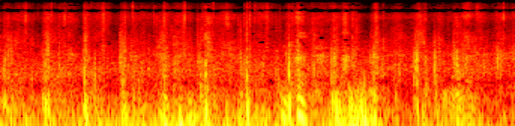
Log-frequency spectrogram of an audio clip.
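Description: Quick, irregular footfalls of a person running on a dirt road, with jostling thumps on a handheld phone carried by the runner. A couple of brief voiced sounds come just past halfway.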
